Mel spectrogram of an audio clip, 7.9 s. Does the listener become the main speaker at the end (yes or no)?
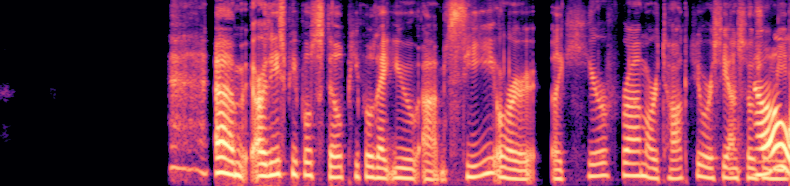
yes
